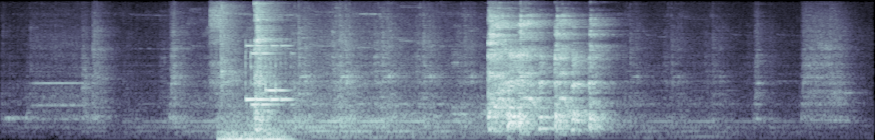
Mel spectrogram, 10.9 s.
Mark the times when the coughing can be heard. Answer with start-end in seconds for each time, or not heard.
2.6-3.3, 5.7-7.5.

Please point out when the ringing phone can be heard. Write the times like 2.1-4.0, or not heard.
2.7-3.7.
